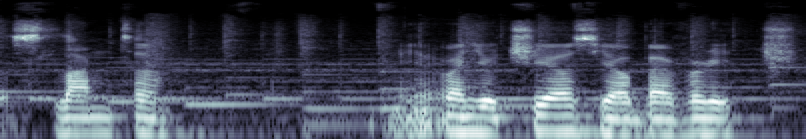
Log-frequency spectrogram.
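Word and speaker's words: sláinte: Slanter. Isn't it schlancher? I thought it was pronounced schlancher. But then I listened again and the Irish guy, said it's pronounced slanter.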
